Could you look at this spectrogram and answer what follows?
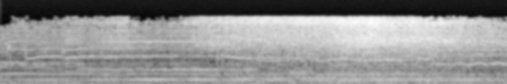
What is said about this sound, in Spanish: John lo contempla serio desde enfrente y al instante Johnny le saluda desde su coche y se aleja por la calle.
